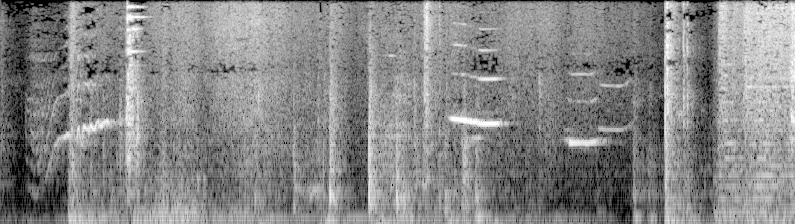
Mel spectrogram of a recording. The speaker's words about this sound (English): Silence, please. You'll just hear the latch click.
